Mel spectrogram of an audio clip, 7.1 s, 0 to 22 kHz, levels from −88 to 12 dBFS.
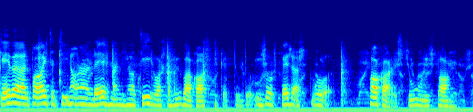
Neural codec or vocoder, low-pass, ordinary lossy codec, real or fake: autoencoder, 48 kHz, 128 numbers a frame, DAC-VAE, trained on Japanese speech; 19.8 kHz; none; fake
